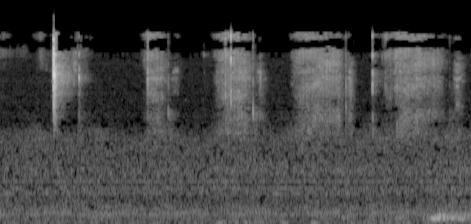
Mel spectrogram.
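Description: A thin metal blade scores and scratches lines into a hand-sized solid ball of beige kinetic sand held in one hand, cutting a crosshatch pattern into its surface. A sharp bright tick opens the clip, followed by soft, grainy scraping strokes in the high range over a faint low rumble.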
